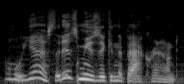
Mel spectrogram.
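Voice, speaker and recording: A man's voice: high voice, very animated, fairly quick, a little mellow, soft background music. A man in an audio drama playing a timid, eager, put-upon clerk, hesitant and a little whiny. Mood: defensive.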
